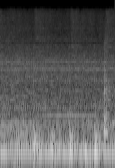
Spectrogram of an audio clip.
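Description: Rock music with a steady, heavy low bass drone.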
